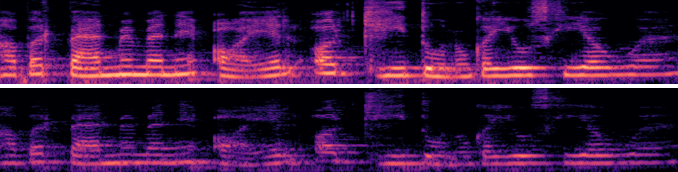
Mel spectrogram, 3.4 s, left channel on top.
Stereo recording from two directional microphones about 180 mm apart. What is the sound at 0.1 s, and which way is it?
A woman's voice, 60° left (ahead or behind).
